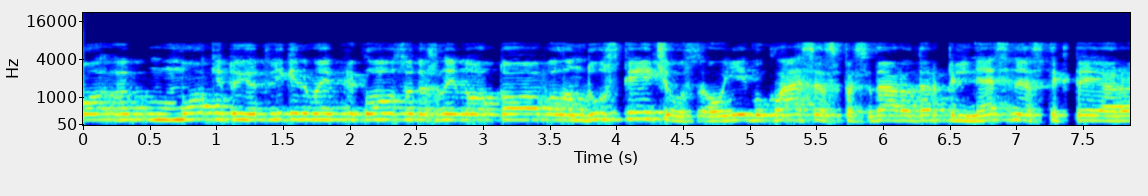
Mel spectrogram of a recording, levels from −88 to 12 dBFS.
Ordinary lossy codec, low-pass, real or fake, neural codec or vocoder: AAC, 64 kbps; 7.2 kHz; fake; codec, 16 kHz, 8 kbps, FreqCodec, larger model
